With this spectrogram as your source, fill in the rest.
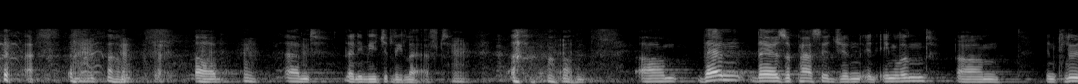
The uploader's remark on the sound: World Voices caps a rich day of programming at LIVE from the New York Public Library.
